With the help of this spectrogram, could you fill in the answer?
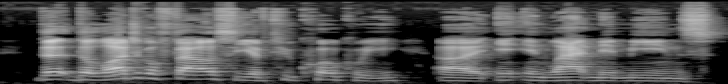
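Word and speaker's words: tu quoque: ahead to cqui the the logical fallacy of tuqui uh in Latin it means you also is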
